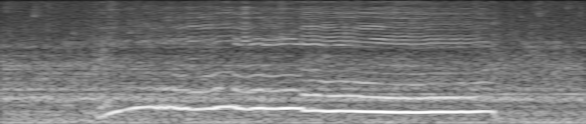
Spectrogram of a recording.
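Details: Two cats arguing, one giving a drawn-out, slightly wavering yowl that rises, holds, then dips lower and ends abruptly after about two seconds, with a faint hum underneath.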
